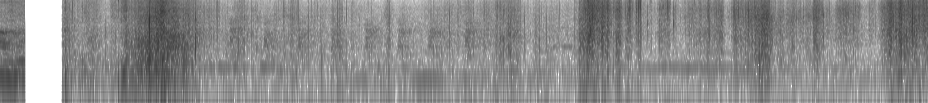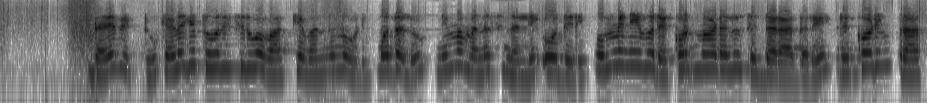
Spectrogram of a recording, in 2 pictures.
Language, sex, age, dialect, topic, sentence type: Kannada, female, 60-100, Dharwad Kannada, agriculture, statement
